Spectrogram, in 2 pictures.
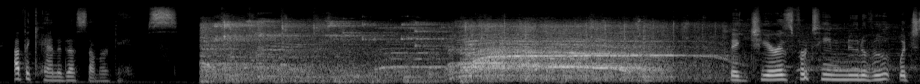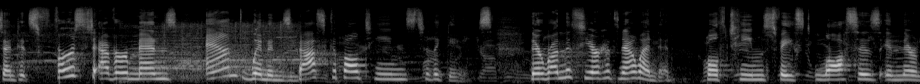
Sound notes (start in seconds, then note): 10.6 cheers and applause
